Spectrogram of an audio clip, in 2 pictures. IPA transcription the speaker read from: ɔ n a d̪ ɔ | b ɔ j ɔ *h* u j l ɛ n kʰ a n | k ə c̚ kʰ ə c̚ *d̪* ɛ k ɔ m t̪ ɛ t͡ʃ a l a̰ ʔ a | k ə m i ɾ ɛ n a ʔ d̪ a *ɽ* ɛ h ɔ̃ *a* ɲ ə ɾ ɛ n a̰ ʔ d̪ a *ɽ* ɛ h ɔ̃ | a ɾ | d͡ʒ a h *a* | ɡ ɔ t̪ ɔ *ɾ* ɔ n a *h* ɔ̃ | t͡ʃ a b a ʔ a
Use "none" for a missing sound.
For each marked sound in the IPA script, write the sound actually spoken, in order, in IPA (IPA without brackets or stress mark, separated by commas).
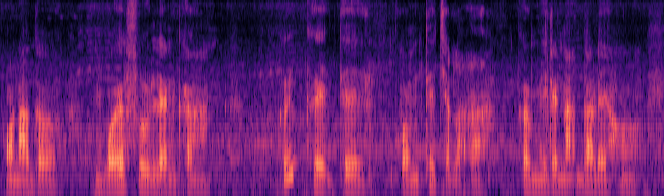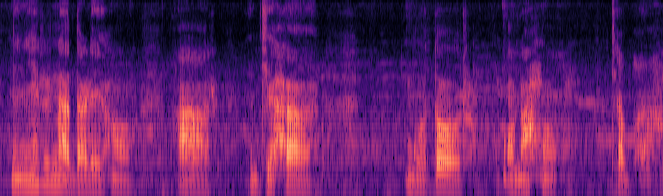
s, t̪, ɽ, i, ɽ, a, ɾ, h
